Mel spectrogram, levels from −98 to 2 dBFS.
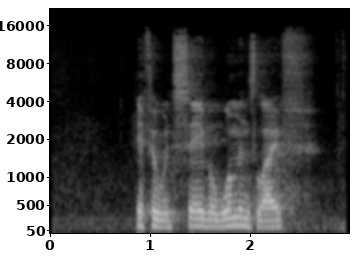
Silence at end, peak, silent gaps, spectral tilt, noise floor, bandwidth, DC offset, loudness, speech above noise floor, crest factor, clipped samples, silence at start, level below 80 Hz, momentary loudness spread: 0.4 s; -14 dBFS; none; -6 dB/octave; -65 dBFS; 15.5 kHz; under 0.1%; -29 LUFS; 36 dB; 16 dB; under 0.1%; 0.85 s; -66 dBFS; 14 LU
